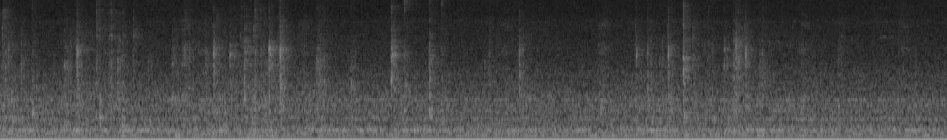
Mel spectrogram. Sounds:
inside a small room

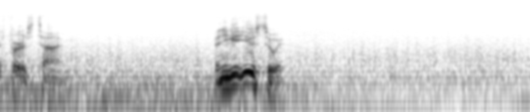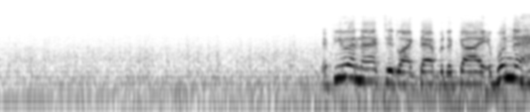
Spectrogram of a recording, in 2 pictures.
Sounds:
rain on surface, speech

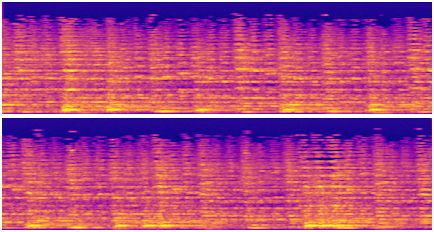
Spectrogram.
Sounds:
music

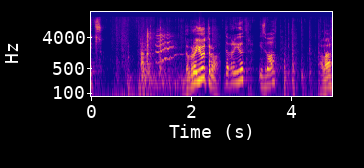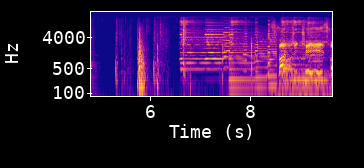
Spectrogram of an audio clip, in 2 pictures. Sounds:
speech, music, christian music, christmas music

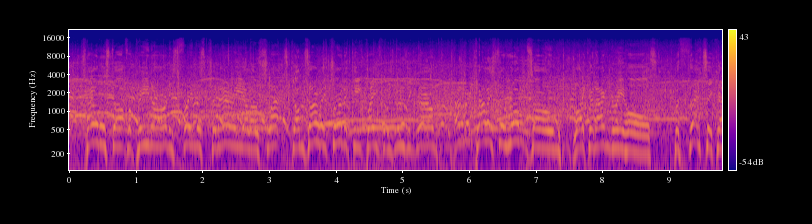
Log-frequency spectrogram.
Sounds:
speech

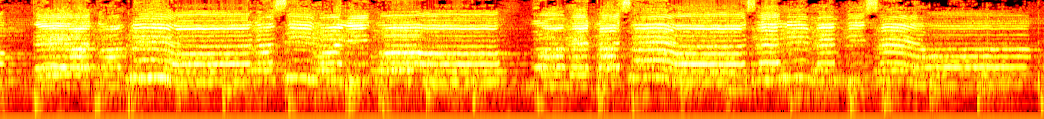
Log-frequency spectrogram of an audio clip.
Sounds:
music

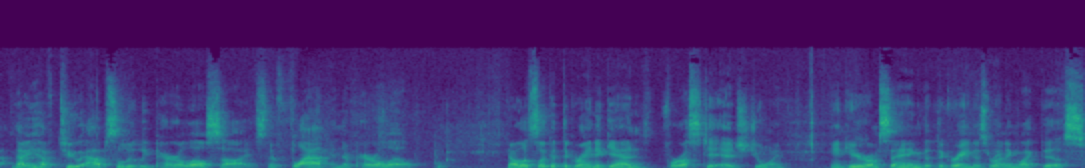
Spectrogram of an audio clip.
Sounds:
planing timber

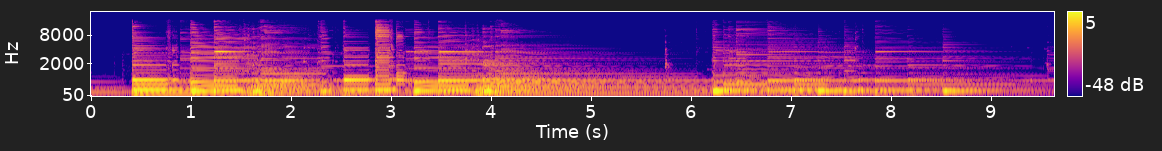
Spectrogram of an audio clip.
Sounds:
music, acoustic guitar

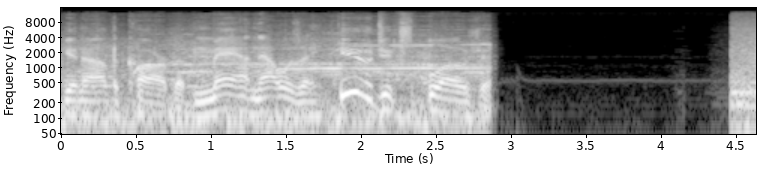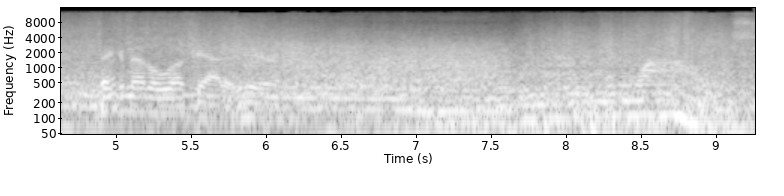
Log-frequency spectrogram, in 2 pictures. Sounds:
eruption, speech

